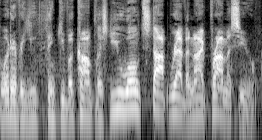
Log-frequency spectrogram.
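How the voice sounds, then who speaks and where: Over faint background music, a man uses a raspy put-on character voice at a medium pitch and moderate pace. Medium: video game.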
